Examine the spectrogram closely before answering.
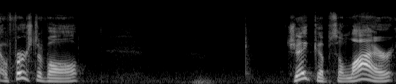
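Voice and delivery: usual speaking voice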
